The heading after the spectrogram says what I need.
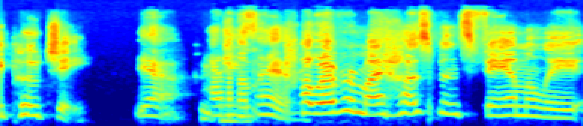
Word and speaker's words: Pucci: how you say it it's supposed to be poochy yeah however my husband's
